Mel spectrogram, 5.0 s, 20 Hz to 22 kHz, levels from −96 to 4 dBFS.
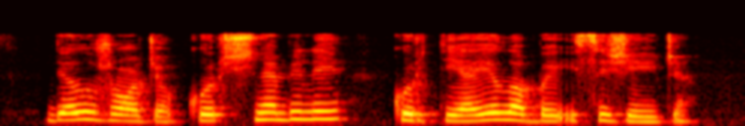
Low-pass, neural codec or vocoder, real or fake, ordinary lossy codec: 7.2 kHz; codec, 16 kHz, 16 kbps, FunCodec, trained on Chinese and English, 50 frames a second; fake; MP3, 96 kbps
